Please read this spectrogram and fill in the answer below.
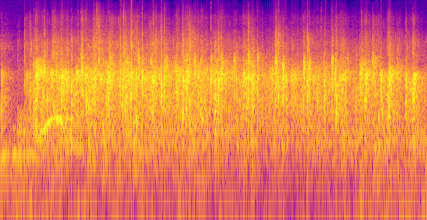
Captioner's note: audience applauds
